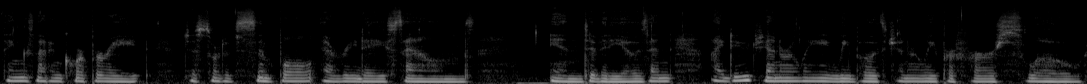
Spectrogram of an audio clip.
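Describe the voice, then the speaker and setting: A woman with a deep, husky voice chats gently as an ASMR host, soft-spoken and often whispering. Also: steady tone. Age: adult, past college. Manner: slow, gentle, soothing delivery.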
